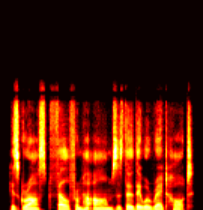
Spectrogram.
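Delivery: usual speaking voice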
